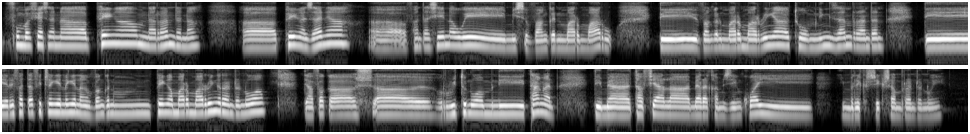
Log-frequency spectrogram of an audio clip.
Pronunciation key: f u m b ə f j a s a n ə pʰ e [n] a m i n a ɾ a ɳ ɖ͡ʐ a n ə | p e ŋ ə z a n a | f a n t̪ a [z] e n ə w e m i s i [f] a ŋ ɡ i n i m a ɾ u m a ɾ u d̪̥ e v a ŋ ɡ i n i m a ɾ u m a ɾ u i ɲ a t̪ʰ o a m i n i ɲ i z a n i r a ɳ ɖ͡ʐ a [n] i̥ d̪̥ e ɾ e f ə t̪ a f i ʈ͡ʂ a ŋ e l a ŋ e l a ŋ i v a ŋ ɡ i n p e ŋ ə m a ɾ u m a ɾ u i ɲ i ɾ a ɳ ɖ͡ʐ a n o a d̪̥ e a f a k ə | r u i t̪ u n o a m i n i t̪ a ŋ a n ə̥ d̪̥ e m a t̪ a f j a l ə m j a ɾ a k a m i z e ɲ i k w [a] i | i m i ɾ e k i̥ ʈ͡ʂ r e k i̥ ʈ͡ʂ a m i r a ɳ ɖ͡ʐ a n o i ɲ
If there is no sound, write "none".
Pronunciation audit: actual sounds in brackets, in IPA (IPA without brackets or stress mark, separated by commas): ŋ, s, v, n, a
